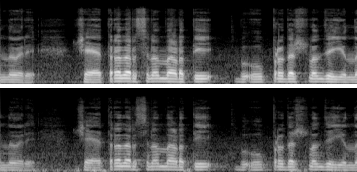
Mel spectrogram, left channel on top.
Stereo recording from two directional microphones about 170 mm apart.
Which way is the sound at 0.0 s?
20° left (ahead or behind).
